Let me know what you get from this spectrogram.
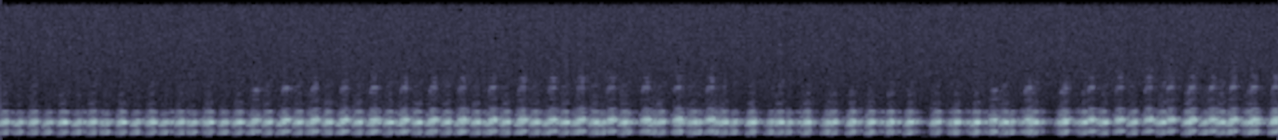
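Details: Nocturnal chorus of tree frogs at a forest pond in north-east Italy, mid-April: fast, continuous pulsed croaking from many frogs, a relentless rattling rhythm with no other sounds.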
